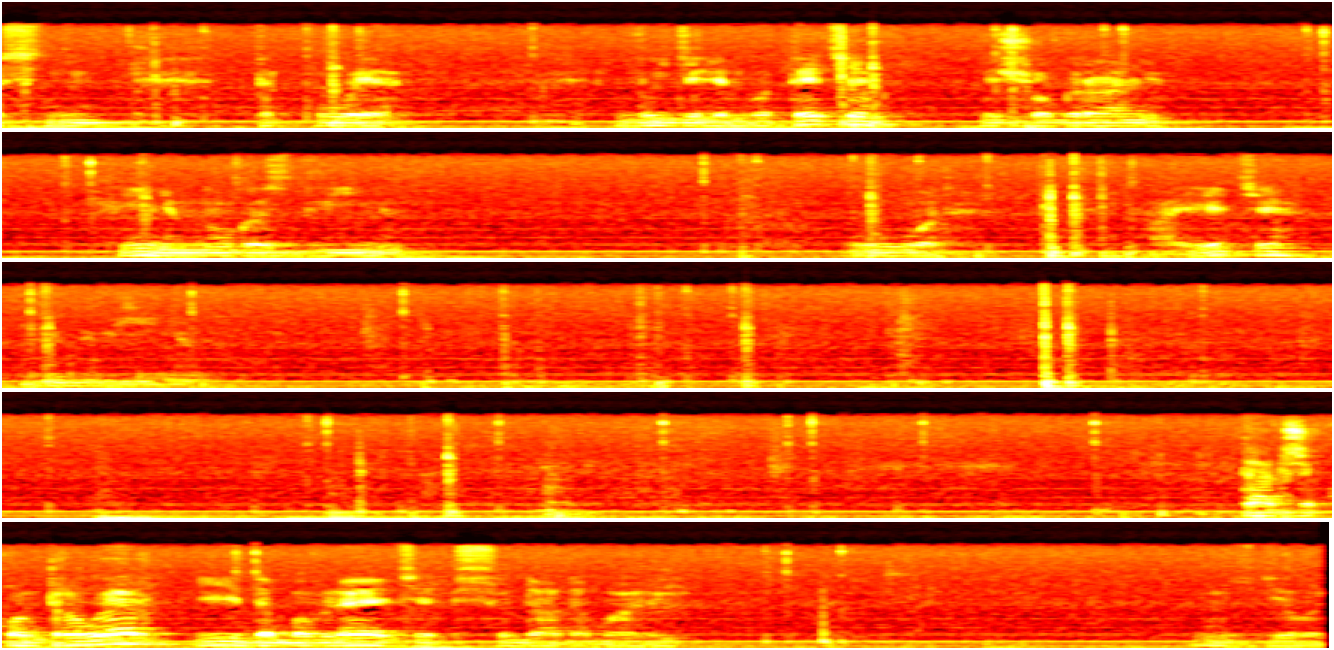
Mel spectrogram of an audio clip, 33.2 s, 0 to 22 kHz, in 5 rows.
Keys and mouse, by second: 1.3-5.3 middle drag, 4.5 z, 5.3-9.1 right drag, 8.1-9.8 drag, 11.6-12.7 middle drag, 12.1 a, 12.7-14.5 drag, 14.7-16.3 drag, 16.1 KP_1, 18.7 a, 21.7-23.6 right drag, 22.7-24.5 drag, 24.1-26.1 right drag, 24.9-26.7 drag, 26.7 ctrl+r, 31.2-33.0 middle drag.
